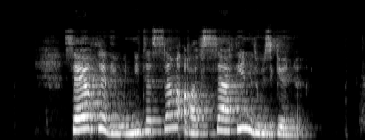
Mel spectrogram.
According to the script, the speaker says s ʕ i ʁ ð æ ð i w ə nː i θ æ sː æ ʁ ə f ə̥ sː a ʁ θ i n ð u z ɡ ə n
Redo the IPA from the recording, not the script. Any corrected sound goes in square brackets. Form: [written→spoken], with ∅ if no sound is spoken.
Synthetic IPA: s ʕ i ʁ [ð→θ] æ ð i w ə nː i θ æ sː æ ʁ ə f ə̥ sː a [ʁ→ʕ] θ i n ð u z ɡ ə n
